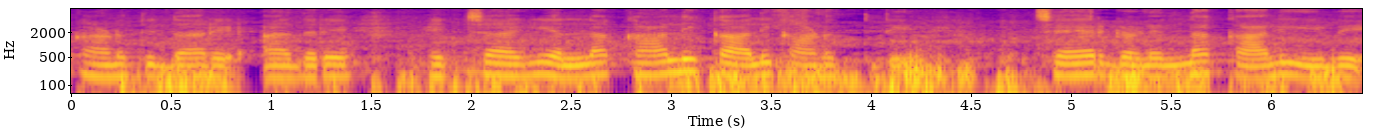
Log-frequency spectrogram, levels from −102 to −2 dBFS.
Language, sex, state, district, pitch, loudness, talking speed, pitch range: Kannada, female, Karnataka, Dakshina Kannada, 165 Hz, -17 LUFS, 100 wpm, 155-180 Hz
